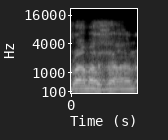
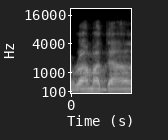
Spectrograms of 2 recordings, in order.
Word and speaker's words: Ramadan: the entire month which is the month of Ramadan or Ramadan or ramazan depending upon how you're pronouncing it and because keep in mind the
